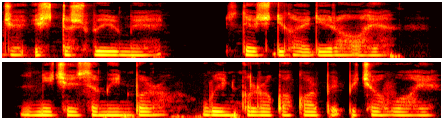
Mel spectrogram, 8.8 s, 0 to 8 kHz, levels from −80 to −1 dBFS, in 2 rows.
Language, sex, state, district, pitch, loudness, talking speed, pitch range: Hindi, female, Arunachal Pradesh, Lower Dibang Valley, 180 Hz, -20 LUFS, 125 wpm, 175-190 Hz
